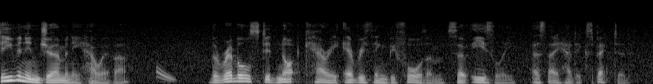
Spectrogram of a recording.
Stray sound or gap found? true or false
true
